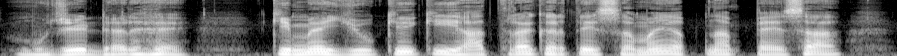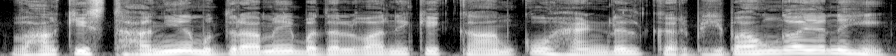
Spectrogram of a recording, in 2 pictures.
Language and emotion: Hindi, fearful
